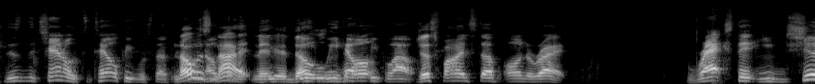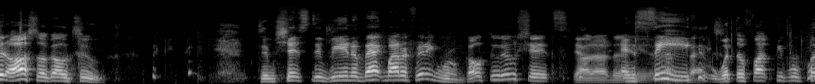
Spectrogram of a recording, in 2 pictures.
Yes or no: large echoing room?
no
